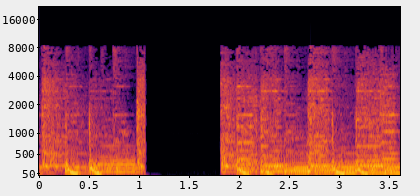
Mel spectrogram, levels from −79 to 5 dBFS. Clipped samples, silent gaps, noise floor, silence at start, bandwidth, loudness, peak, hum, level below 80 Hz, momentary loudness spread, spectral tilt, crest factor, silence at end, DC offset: under 0.1%; none; -76 dBFS; 0 s; 8.8 kHz; -12 LUFS; 0 dBFS; none; -18 dBFS; 5 LU; -5.5 dB/octave; 12 dB; 0 s; under 0.1%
